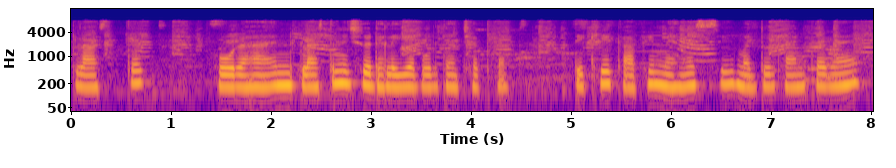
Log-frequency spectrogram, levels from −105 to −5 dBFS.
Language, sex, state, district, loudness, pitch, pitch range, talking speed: Hindi, male, Bihar, East Champaran, -32 LUFS, 175 Hz, 170-200 Hz, 150 wpm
